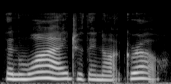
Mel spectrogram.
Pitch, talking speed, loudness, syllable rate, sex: 250 Hz, 210 wpm, -15 LUFS, 3.9 syllables/s, female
